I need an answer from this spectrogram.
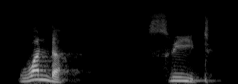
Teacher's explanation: W is a voiced bilabial approximant, which is actually a semi-vowel.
